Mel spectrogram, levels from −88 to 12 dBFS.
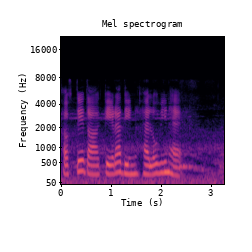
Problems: constant background noise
